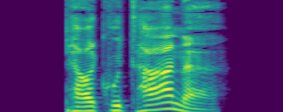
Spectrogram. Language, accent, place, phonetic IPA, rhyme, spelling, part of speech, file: German, Germany, Berlin, [pɛʁkuˈtaːnə], -aːnə, perkutane, adjective, De-perkutane.ogg
- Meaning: inflection of perkutan: 1. strong/mixed nominative/accusative feminine singular 2. strong nominative/accusative plural 3. weak nominative all-gender singular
